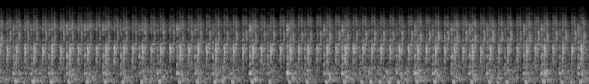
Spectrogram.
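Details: Jonway Xpressway 250cc single-cylinder scooter that wouldn't start at all, after first repairs: fast uneven running about three beats a second with rattly, ragged top end; still not running cleanly, cause suspected, not confirmed.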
